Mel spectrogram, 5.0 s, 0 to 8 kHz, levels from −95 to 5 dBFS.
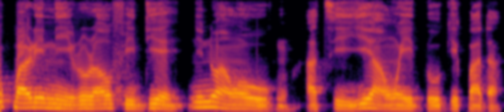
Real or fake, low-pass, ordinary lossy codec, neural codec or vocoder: real; none; none; none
